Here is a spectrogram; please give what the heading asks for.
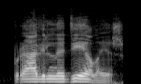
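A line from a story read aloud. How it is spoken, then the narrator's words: Snapping. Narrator (Russian): огрызнулась Элен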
